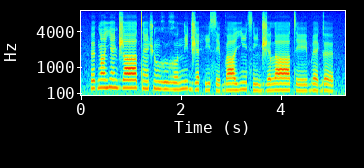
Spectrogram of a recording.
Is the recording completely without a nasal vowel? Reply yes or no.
no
